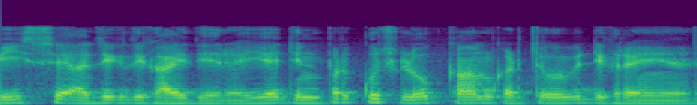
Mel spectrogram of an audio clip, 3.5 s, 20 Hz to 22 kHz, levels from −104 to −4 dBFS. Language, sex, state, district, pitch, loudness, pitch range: Hindi, male, Uttar Pradesh, Jalaun, 110 Hz, -25 LUFS, 105-120 Hz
